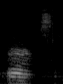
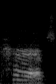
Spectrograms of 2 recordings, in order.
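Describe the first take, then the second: First: The word starts without any h sound. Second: The word starts with a clear h sound.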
